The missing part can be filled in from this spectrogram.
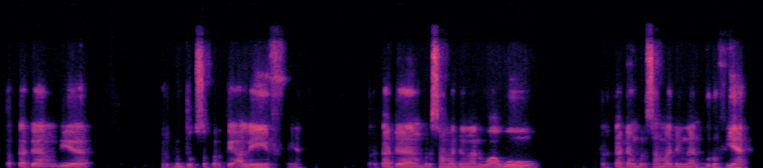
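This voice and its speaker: Patient man teaching recitation. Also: medium pitch. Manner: patient, repeats words and examples with many "ya" checks. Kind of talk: tajwid lesson explaining examples.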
